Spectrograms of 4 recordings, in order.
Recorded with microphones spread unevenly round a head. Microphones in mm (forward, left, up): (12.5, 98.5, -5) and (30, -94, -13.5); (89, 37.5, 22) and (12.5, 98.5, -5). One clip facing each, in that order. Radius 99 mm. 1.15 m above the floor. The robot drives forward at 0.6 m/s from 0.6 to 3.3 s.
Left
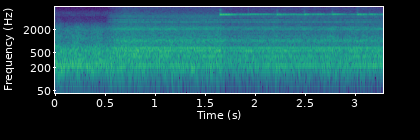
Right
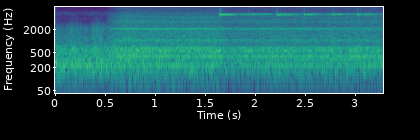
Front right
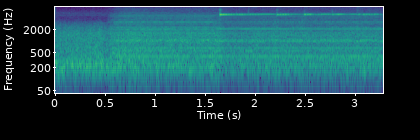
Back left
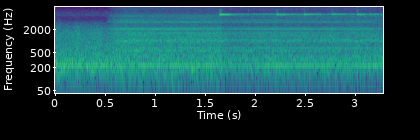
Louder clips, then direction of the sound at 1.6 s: Right 1 dB, even; 55° right.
